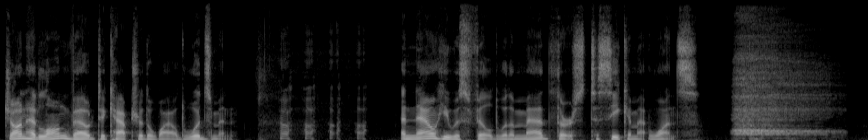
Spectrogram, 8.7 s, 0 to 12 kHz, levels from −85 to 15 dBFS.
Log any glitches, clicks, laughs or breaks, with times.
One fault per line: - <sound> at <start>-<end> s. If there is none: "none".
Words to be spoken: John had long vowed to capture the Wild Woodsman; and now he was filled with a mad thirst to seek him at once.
- laugh at 2.5-3.7 s
- sigh at 7.3-8.5 s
